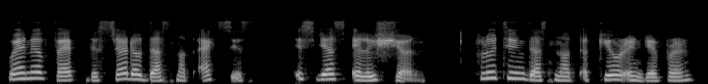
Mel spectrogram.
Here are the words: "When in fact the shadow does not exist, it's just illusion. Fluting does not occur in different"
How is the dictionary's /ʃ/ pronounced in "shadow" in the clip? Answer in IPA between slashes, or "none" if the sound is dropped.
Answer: /s/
